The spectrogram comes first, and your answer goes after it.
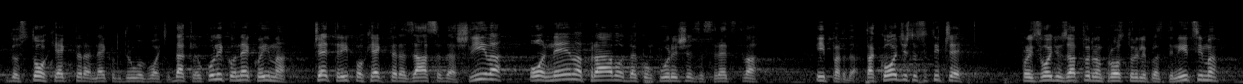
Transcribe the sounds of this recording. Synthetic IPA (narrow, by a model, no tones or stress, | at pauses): d̪o̞st̪o̞ːxe̞kt̪aɾane̞koɡd̪ɾuɡo̞ɡʋo̞t͡ɕad̪akle̞uko̞liko̞ne̞ko̞ima | t͡ʃet̪ɾiipo̞xe̞k̚t̪aɾazaːsad̪aʃʎiːʋao̞ːnːeːmapɾaːʋo̞d̪ako̞ŋkuɾiʃezasɾet̪st̪ʋa | ipaɾd̪a̰t̪ako̞ːd͡ʑeʃt̪oʃse̞̥t̪iːt͡ʃe | pɾo̞izʋo̞d̪ɲuzat̪ʋoɾeno̞m̚pɾo̞ːst̪oɾuiliplˠast̪iniːt̪sima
